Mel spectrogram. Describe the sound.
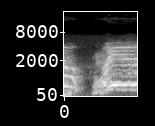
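A person's voice imitates a startled, yowling cat on hot sand: a short strained cry, a brief gap, then a rising, drawn-out wail held loud.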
